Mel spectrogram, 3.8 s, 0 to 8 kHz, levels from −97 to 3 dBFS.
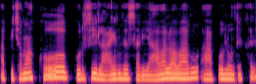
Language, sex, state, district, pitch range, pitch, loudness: Bhojpuri, male, Uttar Pradesh, Gorakhpur, 120-140 Hz, 130 Hz, -21 LUFS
